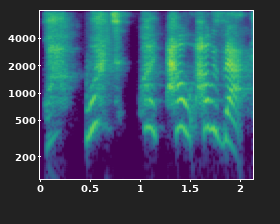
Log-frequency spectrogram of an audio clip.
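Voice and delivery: mock-astonished questions, pitch jumping up; shocked dentist. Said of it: "and he was shocked".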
